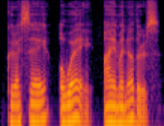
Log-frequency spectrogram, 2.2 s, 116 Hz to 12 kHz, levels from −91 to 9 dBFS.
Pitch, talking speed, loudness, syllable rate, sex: 125 Hz, 190 wpm, -17 LUFS, 5.7 syllables/s, male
